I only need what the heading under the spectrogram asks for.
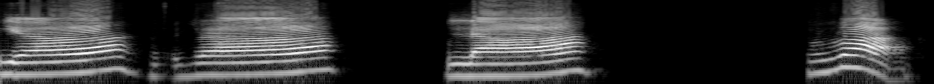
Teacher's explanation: इन व्यंजनों का उच्चारण स्वरों और व्यंजनों के मध्य का सा होने के कारण इन्हें अंतस्थ व्यंजन कहते हैं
